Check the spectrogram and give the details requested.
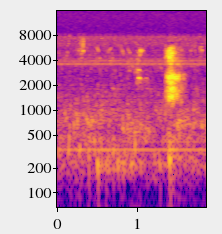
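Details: Eurasian magpie in the marsh of El Rocío, Doñana National Park (Almonte, Huelva, Spain), where small flocks feed on carrion, seeds or invertebrates, gives a single harsh, rasping chack against a quiet, faintly hissing background.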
